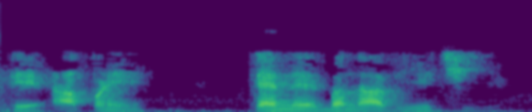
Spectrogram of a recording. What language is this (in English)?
Gujarati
